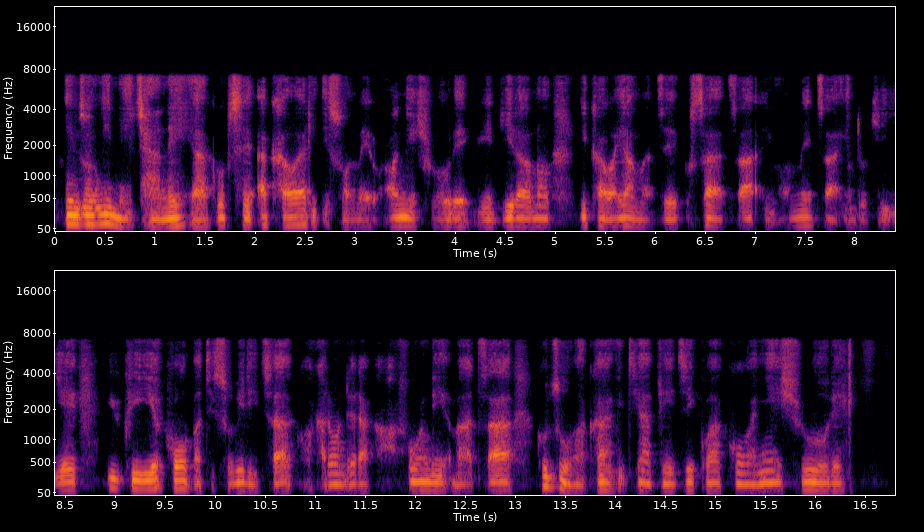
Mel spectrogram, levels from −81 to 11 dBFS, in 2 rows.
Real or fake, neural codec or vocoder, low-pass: fake; codec, 16 kHz, 1.1 kbps, Voila-Tokenizer; 7.2 kHz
